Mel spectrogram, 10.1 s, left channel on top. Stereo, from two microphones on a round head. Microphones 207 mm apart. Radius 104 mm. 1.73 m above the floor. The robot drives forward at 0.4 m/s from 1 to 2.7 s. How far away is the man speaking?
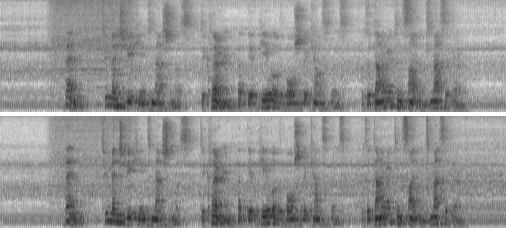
About 2.5 m.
